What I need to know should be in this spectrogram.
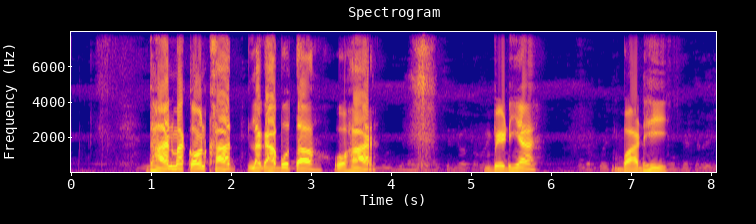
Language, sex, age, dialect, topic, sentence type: Chhattisgarhi, male, 18-24, Northern/Bhandar, agriculture, question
